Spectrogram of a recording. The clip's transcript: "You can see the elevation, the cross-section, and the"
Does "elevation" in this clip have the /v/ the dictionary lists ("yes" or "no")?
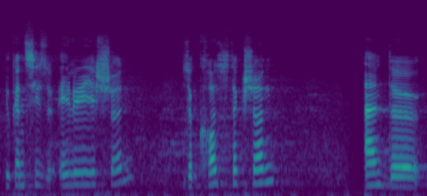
no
